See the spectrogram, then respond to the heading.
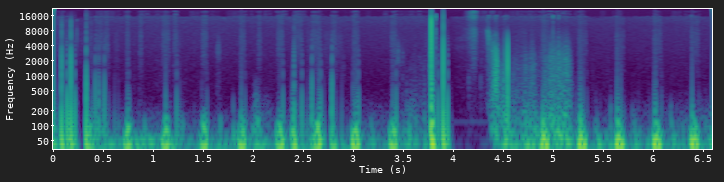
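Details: Steady, fairly quick low thumping heartbeat in a longer recording made while active, with a brief dropout and some rubbing noise; a normal heartbeat.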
